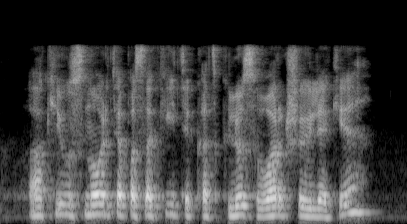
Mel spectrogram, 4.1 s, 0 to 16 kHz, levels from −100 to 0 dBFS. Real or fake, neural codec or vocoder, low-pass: real; none; 7.2 kHz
